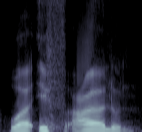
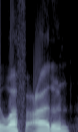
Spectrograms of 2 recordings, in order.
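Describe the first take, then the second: First: A glottal stop separates the two words. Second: The words run together with no glottal stop. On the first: The speaker calls it right. "this hamza here is always pronounced" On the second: The speaker calls it wrong. "I don't say waf'alun"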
